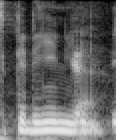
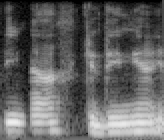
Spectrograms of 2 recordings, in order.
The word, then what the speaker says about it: Gdynia: Gdynia. I believe it's Gdynia. – Gdynia, yeah.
